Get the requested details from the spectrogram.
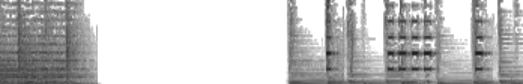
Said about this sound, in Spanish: ¿Que suena el despertador?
